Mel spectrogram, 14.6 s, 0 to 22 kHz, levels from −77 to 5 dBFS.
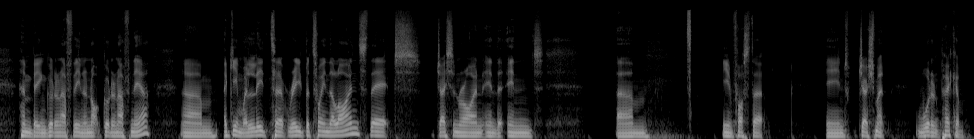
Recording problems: none

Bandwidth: 16 kHz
